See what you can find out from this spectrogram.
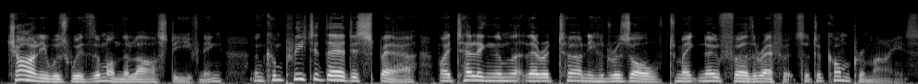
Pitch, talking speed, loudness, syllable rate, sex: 140 Hz, 185 wpm, -18 LUFS, 5.2 syllables/s, male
